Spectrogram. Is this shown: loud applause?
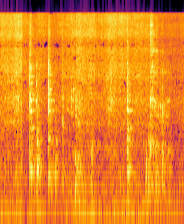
no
